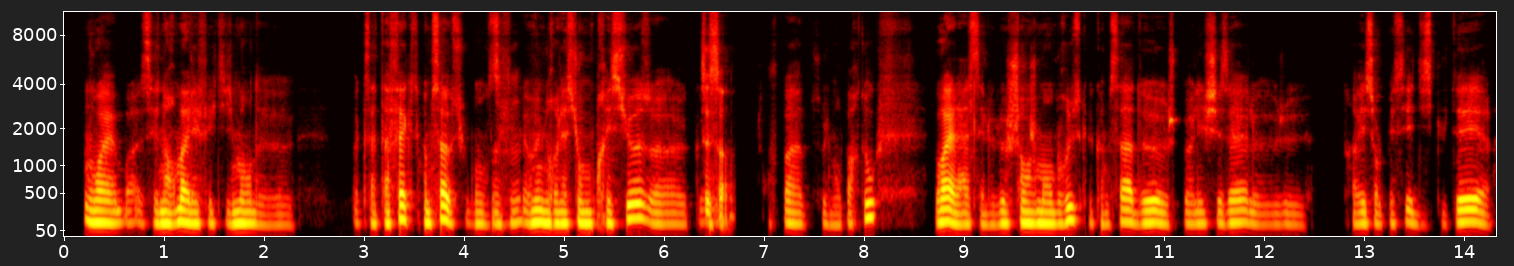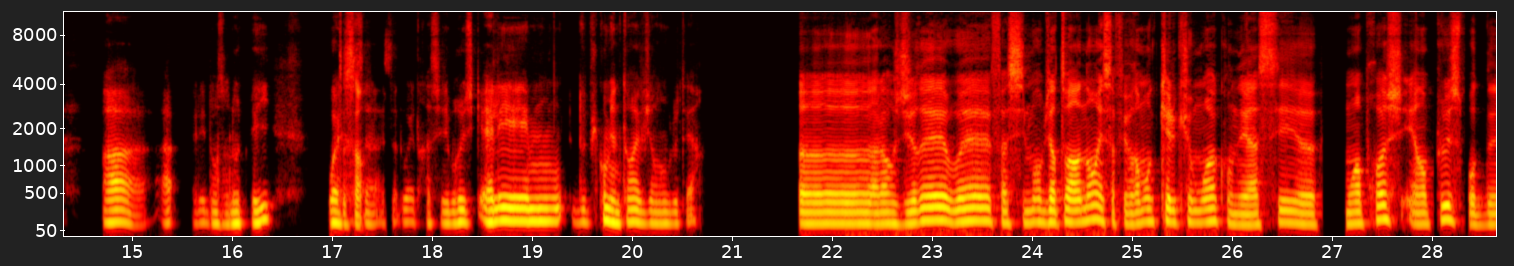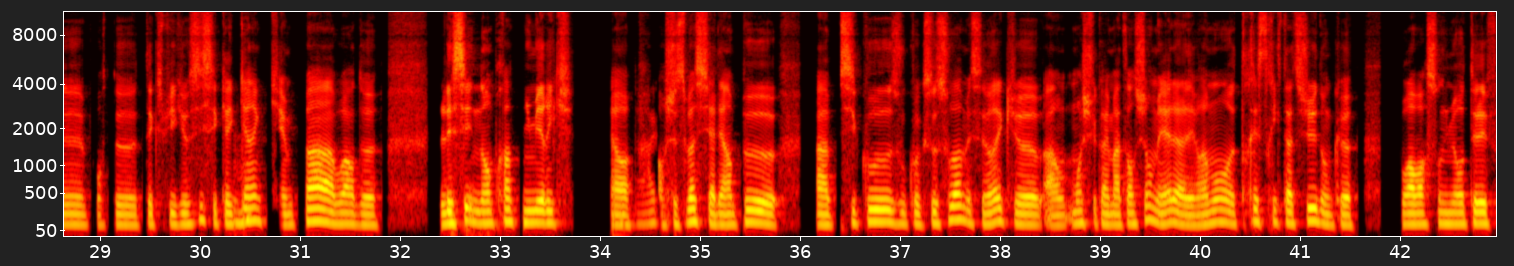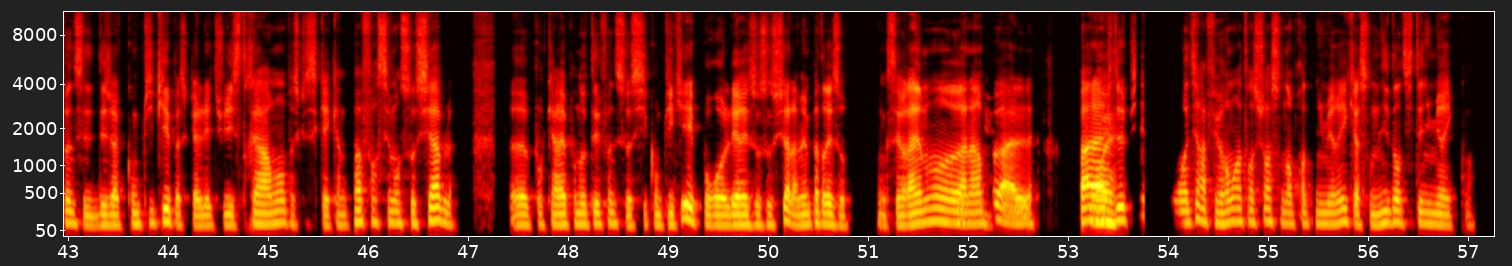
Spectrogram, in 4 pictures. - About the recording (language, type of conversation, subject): French, advice, Comment puis-je rester proche de mon partenaire malgré une relation à distance ?
- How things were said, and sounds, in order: other background noise; drawn out: "Heu"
